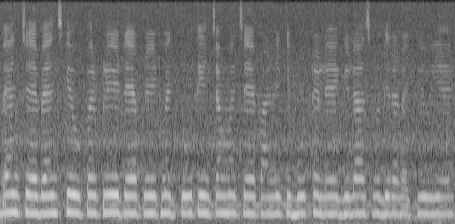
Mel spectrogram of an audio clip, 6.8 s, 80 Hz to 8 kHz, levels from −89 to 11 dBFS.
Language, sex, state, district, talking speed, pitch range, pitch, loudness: Hindi, female, Rajasthan, Bikaner, 195 wpm, 220-230 Hz, 225 Hz, -14 LUFS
